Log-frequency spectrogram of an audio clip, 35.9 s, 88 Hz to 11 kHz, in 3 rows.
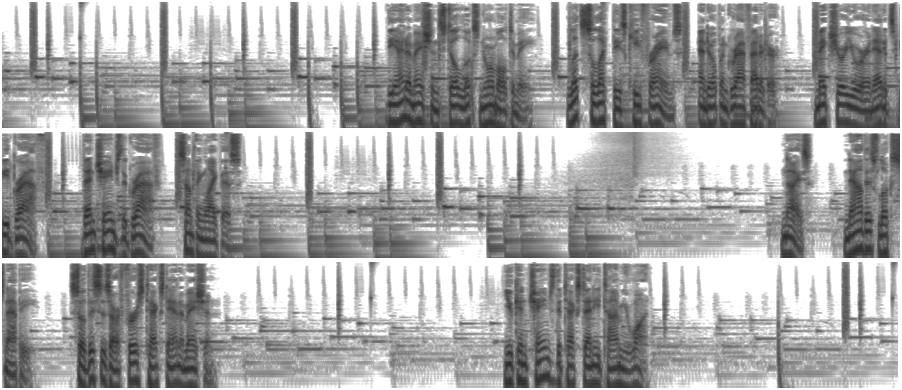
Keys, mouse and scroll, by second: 1.3 click, 3.4 space, 5.7 space, 6.1-8.1 drag, 10.5 right click, 12.8-13.9 drag, 15.3-15.6 click, 17.8 space, 19.6 click, 21.5 space, 23.6 space, 25.0 click, 28.9 click, 30.3-32.6 typing, 33.4 click, 34.7 space.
